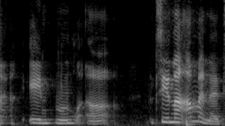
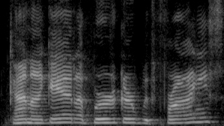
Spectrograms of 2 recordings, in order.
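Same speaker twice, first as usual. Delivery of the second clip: poor American accent with Glaswegian still showing; 3 dB louder than usual. Showing how every accent they try stays glaswegian, attempted american accent. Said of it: "I try and do my American".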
